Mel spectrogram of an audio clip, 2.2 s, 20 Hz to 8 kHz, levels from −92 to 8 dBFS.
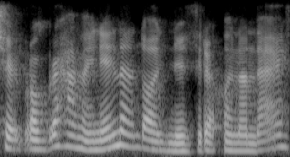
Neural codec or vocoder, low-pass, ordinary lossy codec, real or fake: autoencoder, 22.05 kHz, a latent of 192 numbers a frame, VITS, trained on one speaker; 7.2 kHz; Opus, 32 kbps; fake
